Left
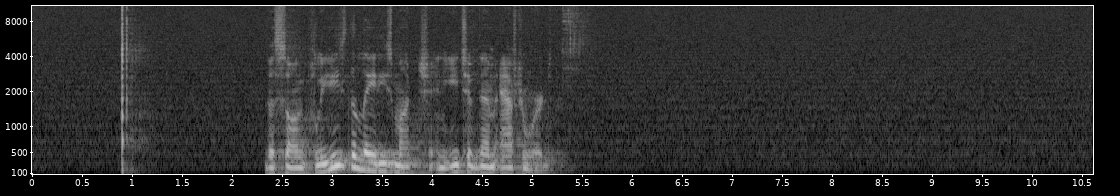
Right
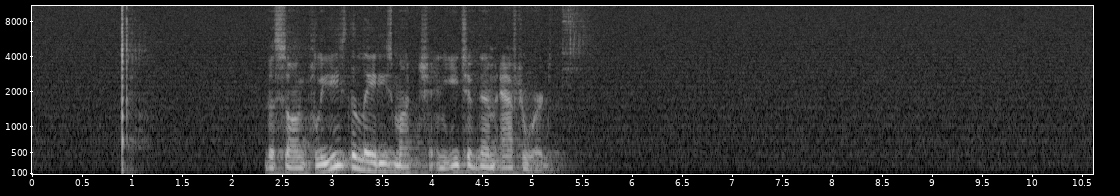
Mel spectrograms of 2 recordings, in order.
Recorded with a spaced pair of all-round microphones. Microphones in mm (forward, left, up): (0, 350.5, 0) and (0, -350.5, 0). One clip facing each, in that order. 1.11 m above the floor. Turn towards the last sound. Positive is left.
turn(degrees=-10)  # may be behind; listen again after turning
